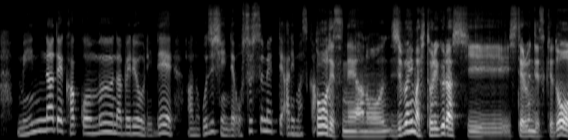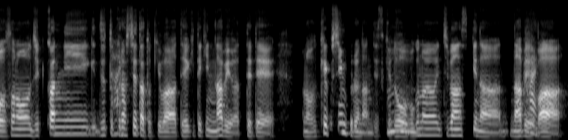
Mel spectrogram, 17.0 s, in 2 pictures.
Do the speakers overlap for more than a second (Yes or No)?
No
